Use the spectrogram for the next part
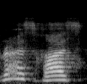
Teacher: the Old Arabic r has shifted to the velar fricative r in Qəltu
